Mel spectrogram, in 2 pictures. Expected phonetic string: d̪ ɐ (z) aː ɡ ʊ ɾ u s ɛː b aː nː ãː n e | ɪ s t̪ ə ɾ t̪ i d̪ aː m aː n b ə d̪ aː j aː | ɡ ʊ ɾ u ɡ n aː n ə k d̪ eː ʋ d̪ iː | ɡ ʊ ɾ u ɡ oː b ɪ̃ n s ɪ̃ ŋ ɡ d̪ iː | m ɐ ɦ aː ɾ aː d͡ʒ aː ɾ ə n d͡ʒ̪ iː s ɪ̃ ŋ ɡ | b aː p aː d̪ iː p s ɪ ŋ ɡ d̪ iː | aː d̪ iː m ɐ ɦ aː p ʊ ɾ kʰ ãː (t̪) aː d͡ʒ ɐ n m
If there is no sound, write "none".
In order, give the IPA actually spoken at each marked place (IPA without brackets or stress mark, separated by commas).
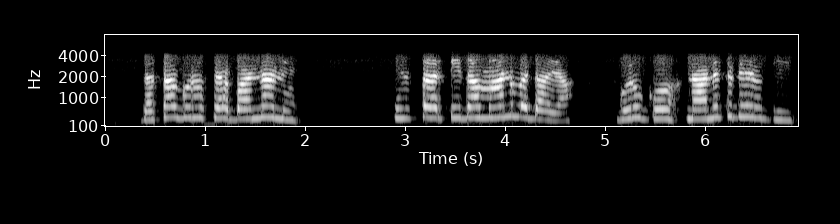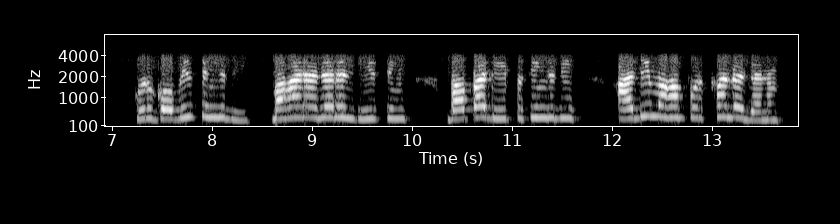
s, d̪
